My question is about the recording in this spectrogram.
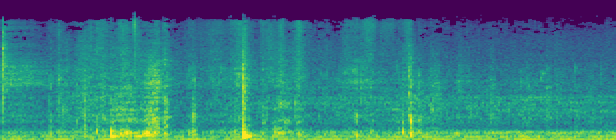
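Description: Packaging being handled and taken off a new laptop: soft rustling with a few light knocks and taps, the sharpest about two and a half seconds in.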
